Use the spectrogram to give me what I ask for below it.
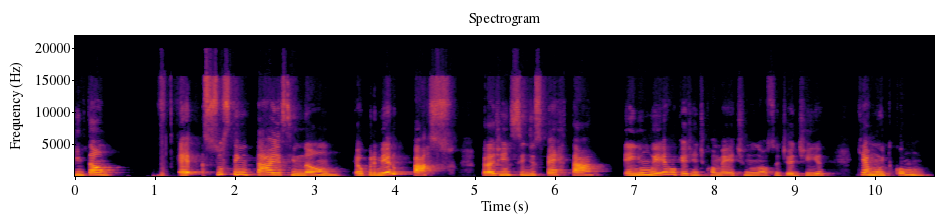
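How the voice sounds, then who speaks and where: A woman with a high voice coaches parents on setting limits. She speaks earnestly, leans on repeated phrases and keeps checking in with listeners through short tag questions. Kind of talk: talking-head advice video.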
